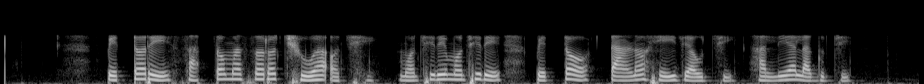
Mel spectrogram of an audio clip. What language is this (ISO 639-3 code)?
ori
